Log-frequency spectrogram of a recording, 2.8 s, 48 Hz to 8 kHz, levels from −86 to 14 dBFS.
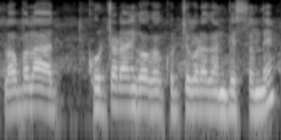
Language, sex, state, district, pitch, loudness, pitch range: Telugu, male, Telangana, Mahabubabad, 145 Hz, -15 LUFS, 140-155 Hz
